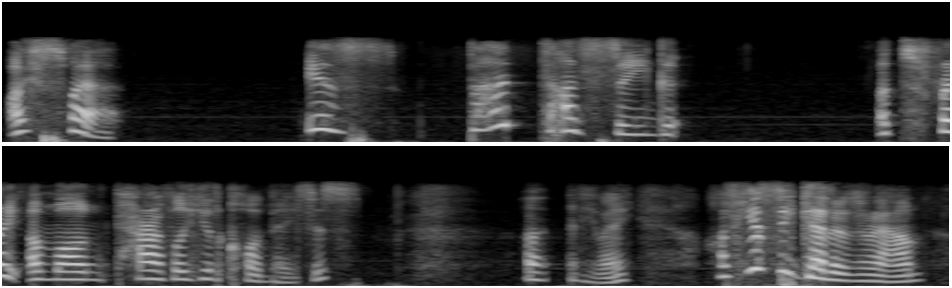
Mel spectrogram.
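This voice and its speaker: Male reader as a ladylike storybook unicorn, affected, high-pitched, genteel, coy, dry slightly dull sound. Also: sing-song, unhurried, pauses often, pushed and bright, no echo, exaggerated voice. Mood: polite, concerned.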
